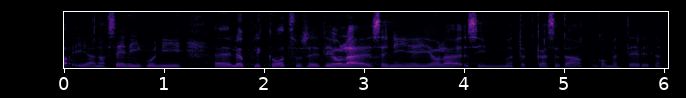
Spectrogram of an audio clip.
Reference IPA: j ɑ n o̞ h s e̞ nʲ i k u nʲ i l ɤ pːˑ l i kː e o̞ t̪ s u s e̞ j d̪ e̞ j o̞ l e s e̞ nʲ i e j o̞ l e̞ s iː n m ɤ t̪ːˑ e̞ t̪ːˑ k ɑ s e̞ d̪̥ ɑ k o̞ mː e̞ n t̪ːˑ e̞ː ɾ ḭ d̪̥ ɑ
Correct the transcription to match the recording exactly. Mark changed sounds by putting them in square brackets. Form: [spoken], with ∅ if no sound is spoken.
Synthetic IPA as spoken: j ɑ n o̞ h s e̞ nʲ i k u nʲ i l ɤ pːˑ l i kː e o̞ t̪ s u s e̞ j d̪ e̞ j o̞ l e s e̞ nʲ i e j o̞ l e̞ s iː n m ɤ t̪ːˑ e̞ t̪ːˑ k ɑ s e̞ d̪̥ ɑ k o̞ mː e̞ n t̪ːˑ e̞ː ɾ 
